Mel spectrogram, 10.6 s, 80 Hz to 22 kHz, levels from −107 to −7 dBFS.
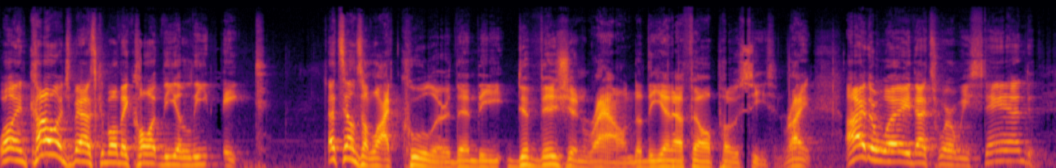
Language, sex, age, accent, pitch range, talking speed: English, male, 50-69, American, 110-165 Hz, 170 wpm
